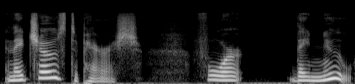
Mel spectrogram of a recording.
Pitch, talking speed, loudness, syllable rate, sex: 210 Hz, 135 wpm, -17 LUFS, 4.0 syllables/s, female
